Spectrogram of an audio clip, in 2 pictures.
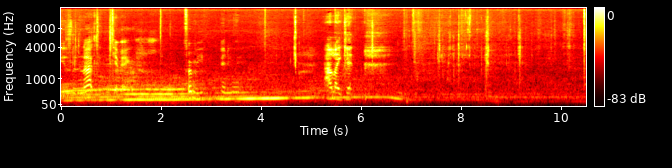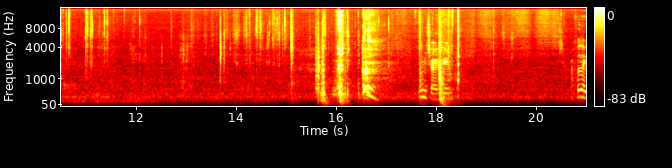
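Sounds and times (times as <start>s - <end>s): faint car cabin hum: 0.0s - 10.0s
woman clearing her throat: 16.0s - 17.0s.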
